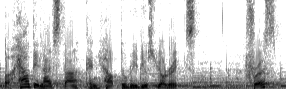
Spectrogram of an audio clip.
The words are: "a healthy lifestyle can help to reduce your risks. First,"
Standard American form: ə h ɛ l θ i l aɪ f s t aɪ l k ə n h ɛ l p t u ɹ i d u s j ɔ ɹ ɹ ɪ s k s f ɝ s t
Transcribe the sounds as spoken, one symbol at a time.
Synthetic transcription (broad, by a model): ə h ɛ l t i l aɪ f s t aɪ l k ə n h ɛ l p t u ɹ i d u s j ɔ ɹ ɹ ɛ k s f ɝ s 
